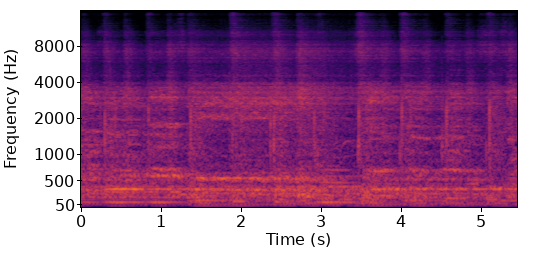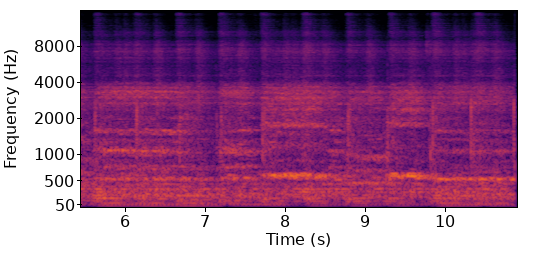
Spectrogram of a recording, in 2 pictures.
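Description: A choir singing with an orchestra, with hand-clapping along to the beat.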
